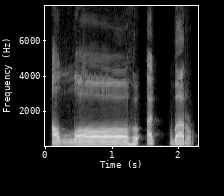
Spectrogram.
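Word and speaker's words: الله أكبر: আল্লাহু আকবার না তাহলে এইখানে লাম অক্ষরটাকে আমরা এক আলিফ টান দিব আল্লাহু আকবার আল্লাহ আল্লাহ উচ্চারণ হবে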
